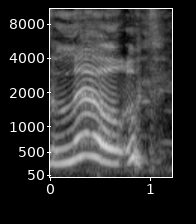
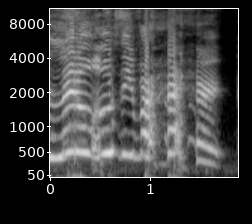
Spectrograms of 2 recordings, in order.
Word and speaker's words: Lil Uzi Vert: It's Lil Uzi. She said Little Uzi Vert.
